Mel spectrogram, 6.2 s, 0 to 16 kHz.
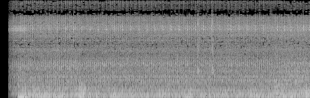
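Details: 2014–2015 Toyota Fortuner AWD at steady idle: rough rapid ticking knock riding over the engine throughout, pace unchanged; source not identified, engine knocking noise.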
